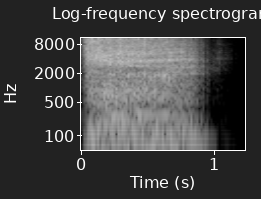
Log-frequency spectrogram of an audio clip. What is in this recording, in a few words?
Pain Light; Evolve; Goliath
